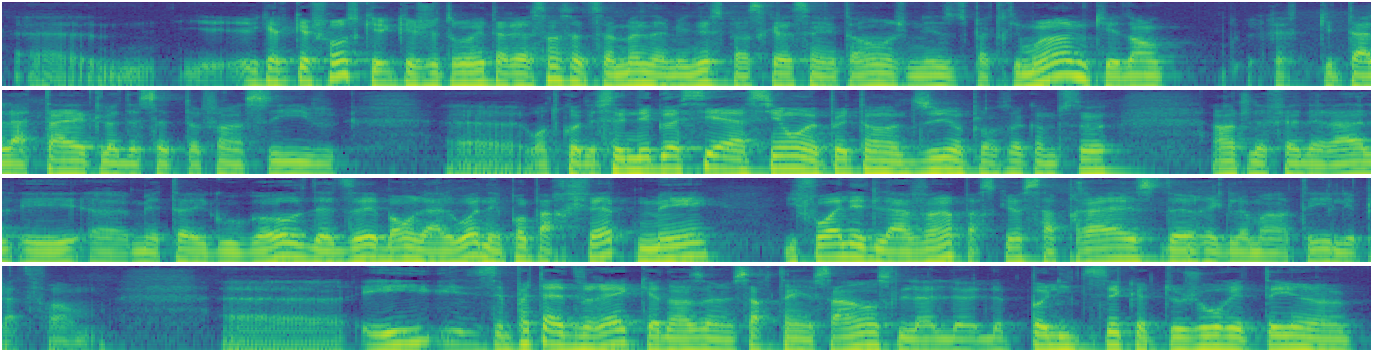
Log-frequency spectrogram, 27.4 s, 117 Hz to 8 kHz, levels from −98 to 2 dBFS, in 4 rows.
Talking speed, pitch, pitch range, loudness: 210 wpm, 115 Hz, 105-130 Hz, -17 LUFS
